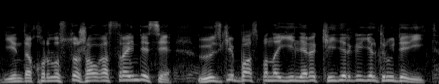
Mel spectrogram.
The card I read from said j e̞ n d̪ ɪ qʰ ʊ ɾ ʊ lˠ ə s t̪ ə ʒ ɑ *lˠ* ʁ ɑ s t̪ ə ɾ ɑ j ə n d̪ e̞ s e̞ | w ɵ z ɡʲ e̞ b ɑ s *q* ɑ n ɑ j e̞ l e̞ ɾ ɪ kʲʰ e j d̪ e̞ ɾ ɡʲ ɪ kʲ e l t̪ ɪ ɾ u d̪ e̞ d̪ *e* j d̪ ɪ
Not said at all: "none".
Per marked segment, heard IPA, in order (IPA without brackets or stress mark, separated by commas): lˠ, p, e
